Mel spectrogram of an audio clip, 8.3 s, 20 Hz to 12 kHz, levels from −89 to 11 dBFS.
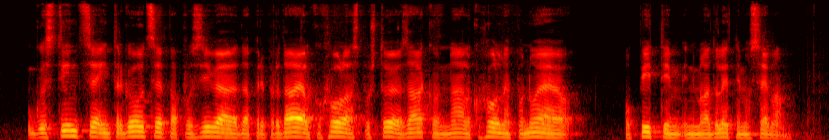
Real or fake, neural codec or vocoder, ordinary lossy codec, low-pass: real; none; Opus, 32 kbps; 10.8 kHz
